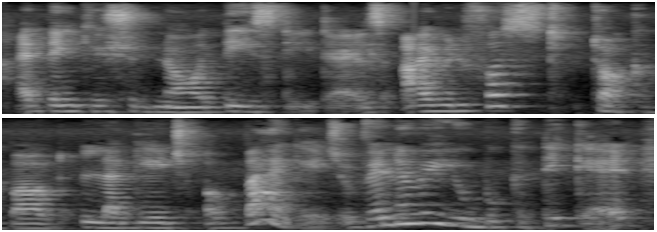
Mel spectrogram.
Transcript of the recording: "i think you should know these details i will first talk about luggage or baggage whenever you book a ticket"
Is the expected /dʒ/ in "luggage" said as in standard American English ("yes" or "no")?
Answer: yes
